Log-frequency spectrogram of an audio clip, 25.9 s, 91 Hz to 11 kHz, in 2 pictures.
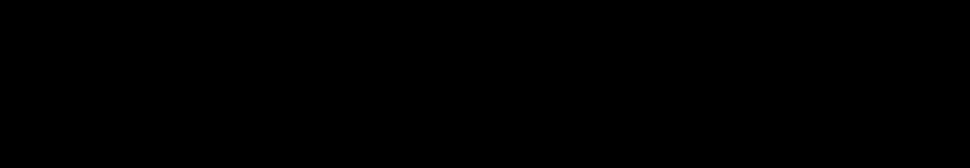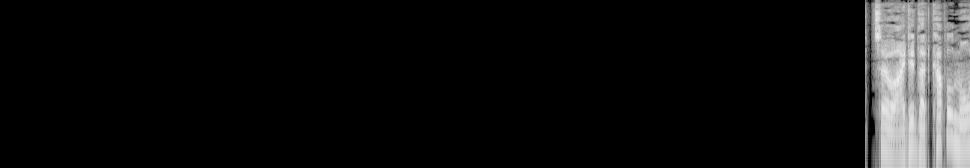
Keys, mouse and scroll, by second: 1.6-2.0 scroll up 1, 2.0 click, 2.5-3.5 scroll up 1, 3.5-3.8 scroll up 1, 3.8 z, 21.4 z.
